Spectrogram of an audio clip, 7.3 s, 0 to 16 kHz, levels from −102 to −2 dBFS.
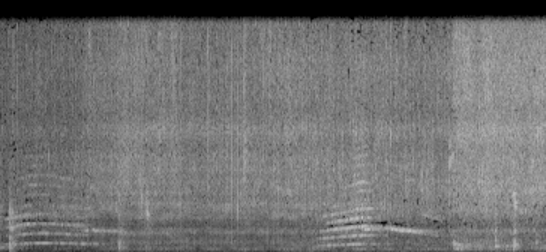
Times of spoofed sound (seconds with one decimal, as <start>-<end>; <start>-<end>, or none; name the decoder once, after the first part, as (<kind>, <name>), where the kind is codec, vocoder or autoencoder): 1.2-4.0 (codec, SNAC)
